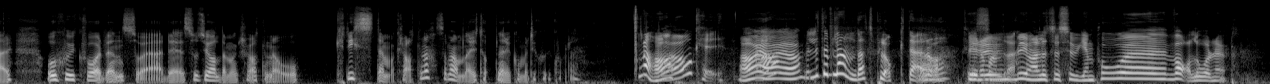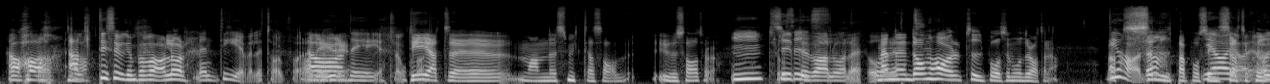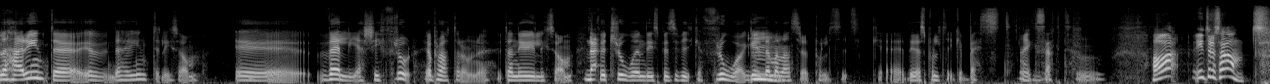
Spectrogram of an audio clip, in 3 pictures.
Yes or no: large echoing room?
no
